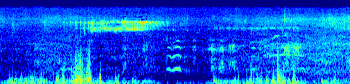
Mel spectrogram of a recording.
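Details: Greater flamingos honking. Two bursts of deep, goose-like gabbling are separated by a short lull that holds a few thin, rising nasal notes. A faint high hiss runs underneath.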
